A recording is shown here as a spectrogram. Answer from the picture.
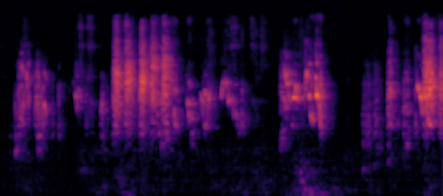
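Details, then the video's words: Pet budgies chirping indoors: busy bursts of warbled, scratchy chatter with quick rising and falling notes, broken by short pauses, one burst after another. "relaxing budgie sounds"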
